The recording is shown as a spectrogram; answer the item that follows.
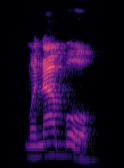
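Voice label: "menabuh", Malay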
